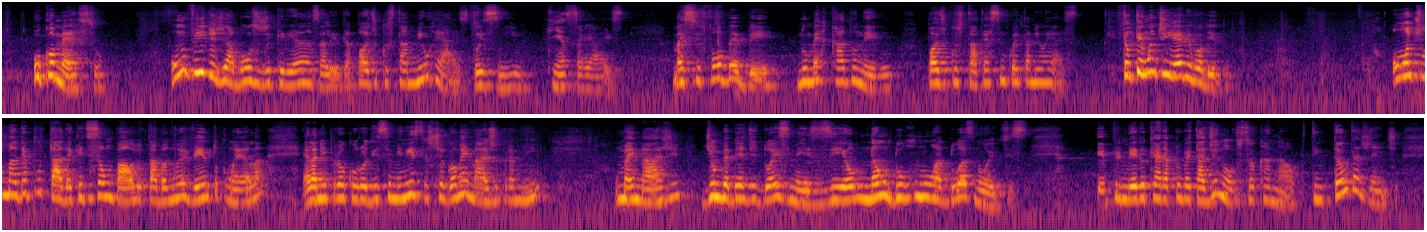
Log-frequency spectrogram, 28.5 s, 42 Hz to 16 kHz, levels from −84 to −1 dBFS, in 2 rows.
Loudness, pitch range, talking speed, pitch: -24 LUFS, 205-245 Hz, 185 wpm, 225 Hz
